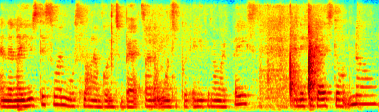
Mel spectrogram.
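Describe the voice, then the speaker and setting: A woman speaks at a moderate pace in a calm tone, her fairly low voice moving with ordinary pitch variation over noticeable background noise. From South Sudan, grew up in Kenya. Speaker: natural hair and skincare vlogger. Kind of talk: casual live Q&A chat.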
